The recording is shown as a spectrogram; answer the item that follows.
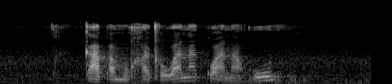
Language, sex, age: Southern Sotho, male, 19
